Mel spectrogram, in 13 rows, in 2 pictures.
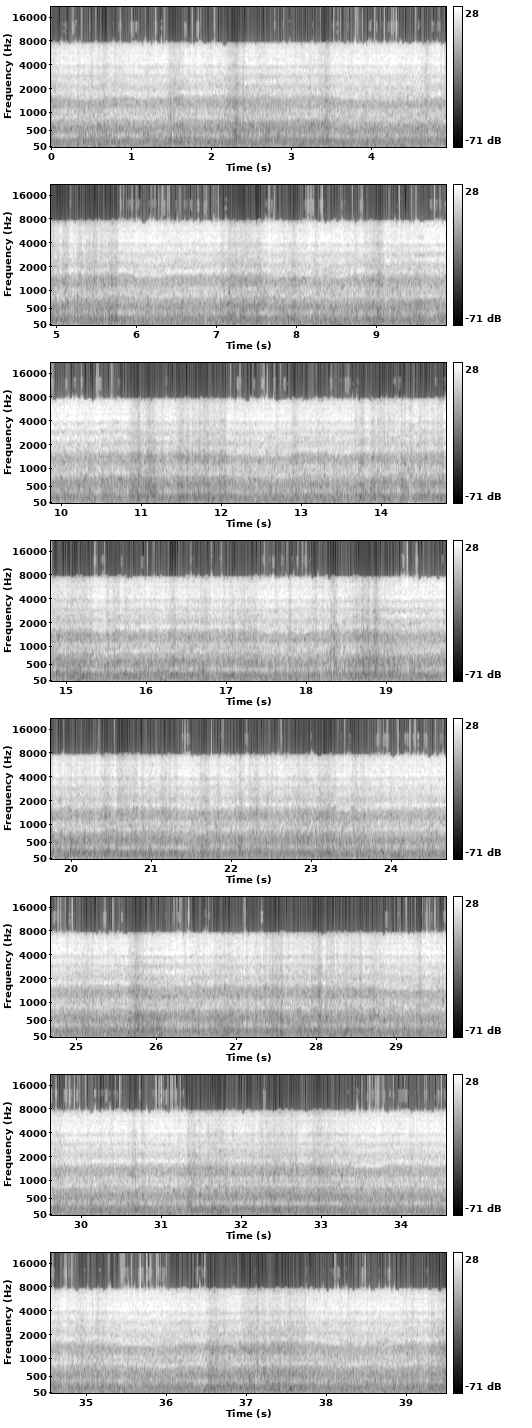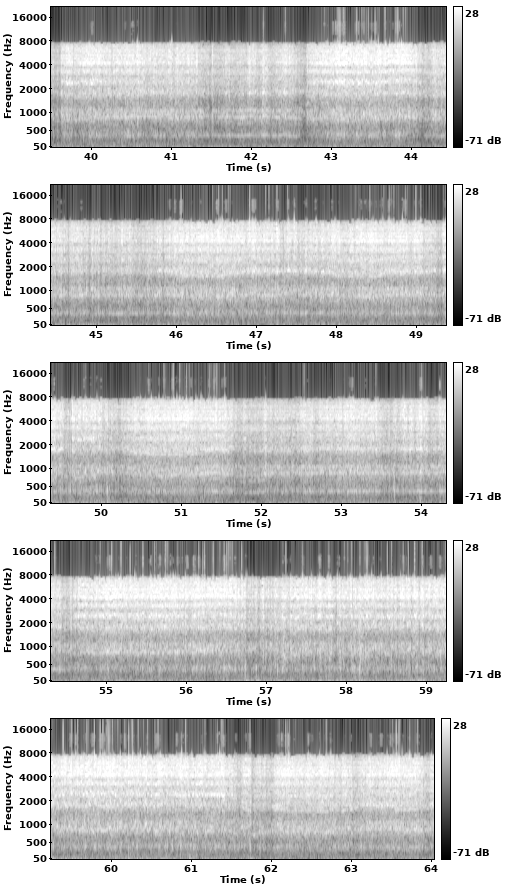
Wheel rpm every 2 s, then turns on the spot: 230, 220, 220, 230, 220, 220, 220, 230, 230, 230, 230, 230, 230, 230, 220, 230, 230, 220, 220, 220, 230, 220, 230, 220, 220, 220, 230, 220, 220, 210, 210, 210.
none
